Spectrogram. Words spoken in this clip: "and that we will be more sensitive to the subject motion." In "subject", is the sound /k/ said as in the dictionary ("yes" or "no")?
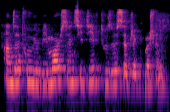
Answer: yes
